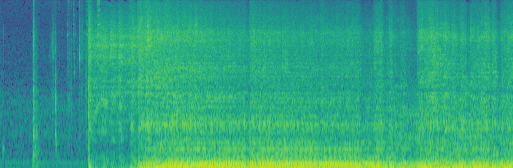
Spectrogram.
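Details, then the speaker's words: Turbocharged GMC truck with custom MAF/VE tuning, cold start: cranks, catches, roars up, then idle surges lean/rich, timing hunting, may stall; fine once warm, cause not pinned down. "It's rich and lean, like all over the place. Timing's trying to correct the idle. I mean, things are just going crazy."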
